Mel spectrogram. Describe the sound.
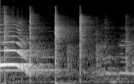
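A few scattered claps ring out from a small bar crowd polled on whether they are unhappy with how Game of Thrones is ending, sparse and uneven rather than a full round of applause, with faint voices murmuring underneath.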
